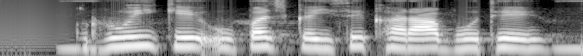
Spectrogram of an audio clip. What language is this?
Chhattisgarhi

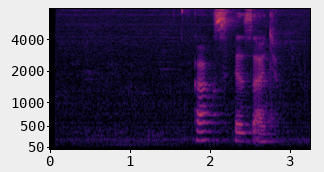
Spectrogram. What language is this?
Russian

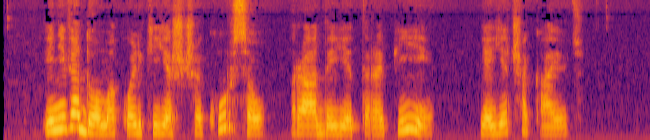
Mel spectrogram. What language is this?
Belarusian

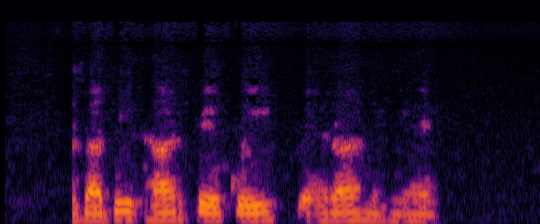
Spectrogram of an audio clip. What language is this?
Urdu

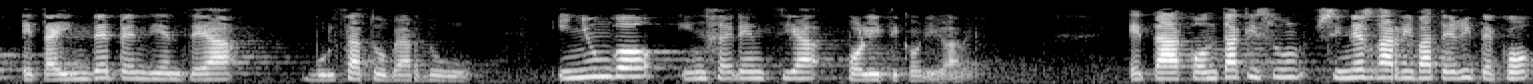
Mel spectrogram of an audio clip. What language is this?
Basque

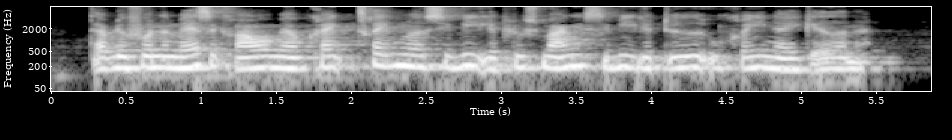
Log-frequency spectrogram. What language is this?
Danish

